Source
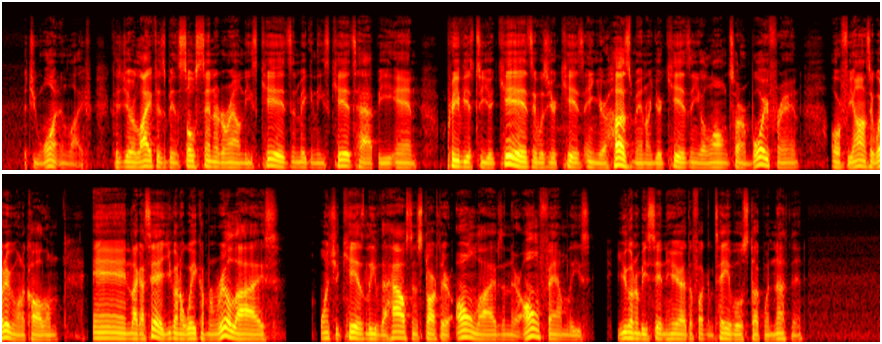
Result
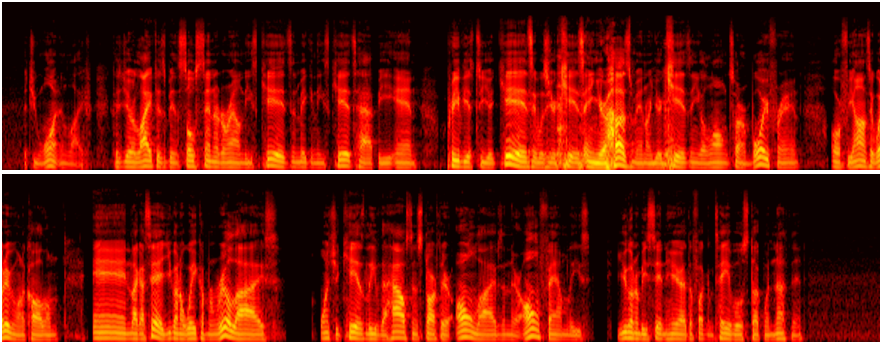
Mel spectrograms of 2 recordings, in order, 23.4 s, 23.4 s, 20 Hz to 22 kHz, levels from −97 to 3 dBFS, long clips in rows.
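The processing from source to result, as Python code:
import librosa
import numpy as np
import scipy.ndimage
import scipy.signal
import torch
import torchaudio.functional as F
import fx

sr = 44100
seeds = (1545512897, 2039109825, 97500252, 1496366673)

y = fx.high_shelf(x, sr, hz=7500.0, db=-9.0)
y = fx.pre_swell(y, sr, db_per_s=24.0, at=(6.99, 9.08))
y = y * librosa.db_to_amplitude(-8.0)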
